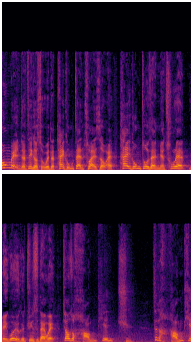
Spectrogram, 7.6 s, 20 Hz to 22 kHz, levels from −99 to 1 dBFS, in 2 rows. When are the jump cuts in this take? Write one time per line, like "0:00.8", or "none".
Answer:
0:02.3
0:04.9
